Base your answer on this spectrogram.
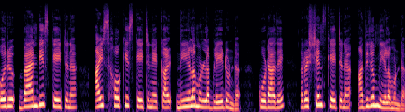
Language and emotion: Malayalam, neutral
